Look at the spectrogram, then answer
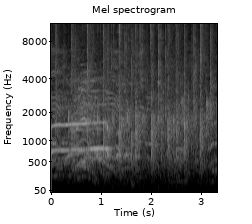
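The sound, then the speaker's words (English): A church audience claps steadily at the pastor's call to make some noise, the dense patter of many hands going throughout. Voices shout and whoop over it, loudest at the start before settling into scattered cheers. “Come on, make some noise if you have been sincerely wrong.”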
